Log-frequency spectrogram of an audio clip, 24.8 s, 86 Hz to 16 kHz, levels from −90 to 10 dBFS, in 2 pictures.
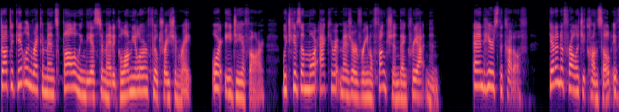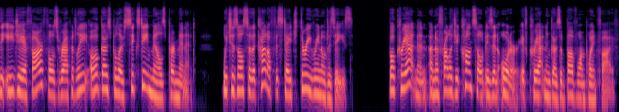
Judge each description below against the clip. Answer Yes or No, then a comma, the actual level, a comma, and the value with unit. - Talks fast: No, average, 155 wpm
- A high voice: Yes, high, 210 Hz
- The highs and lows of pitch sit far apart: Yes, wide, 5.7 semitones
